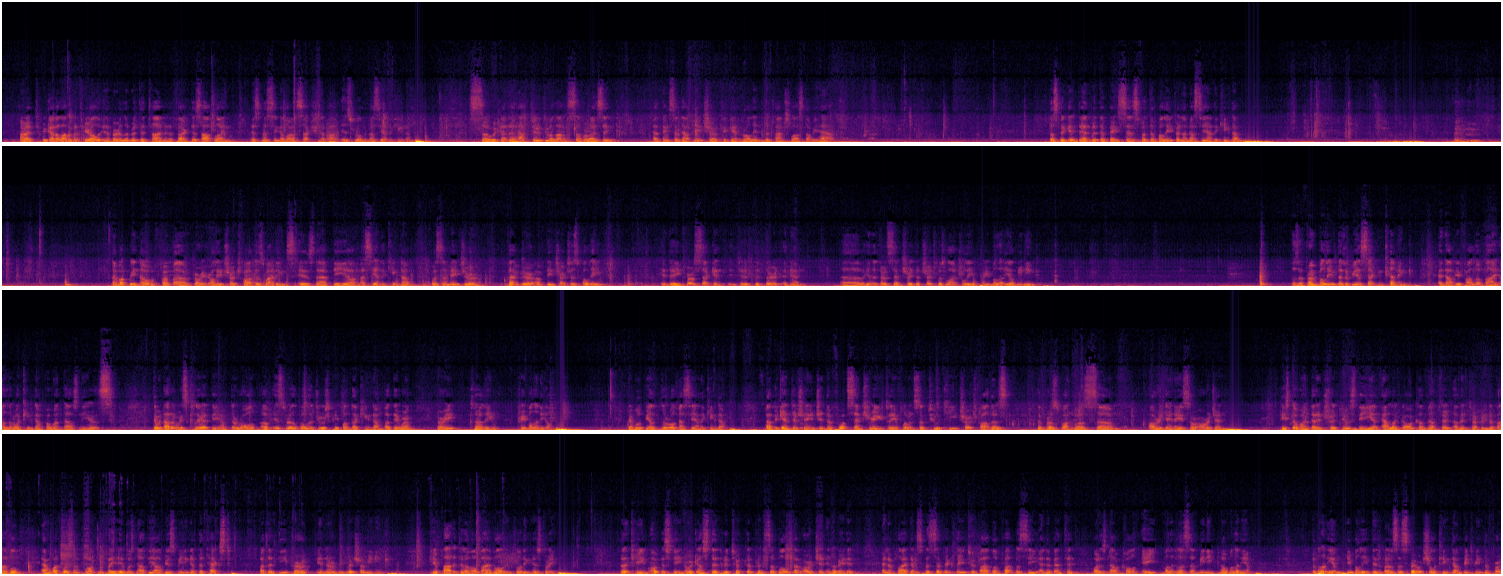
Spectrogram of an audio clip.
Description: God, Lord God Most High, Bible, Christian, Christianity, Jesus Christ, Jesus, salvation, good news, gospel, messages, sermons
